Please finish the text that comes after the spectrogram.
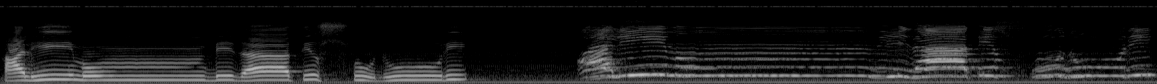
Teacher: اقلاب کی وجہ سے ایک الف کے برابر آواز ناک کے بانسے میں ٹھہرتی ہے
